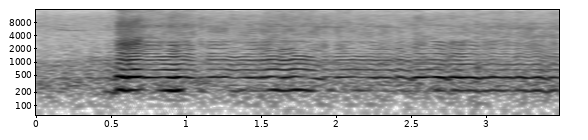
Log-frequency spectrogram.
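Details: Western honey bee (Apis mellifera) visiting a fragrant rose, giving a steady, low droning hum with a rich stack of overtones that swells briefly near the start and then holds even for the rest of the moment.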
